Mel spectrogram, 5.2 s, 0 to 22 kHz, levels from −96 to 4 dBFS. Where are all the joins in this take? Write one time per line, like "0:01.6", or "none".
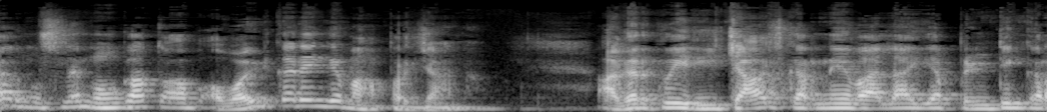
none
